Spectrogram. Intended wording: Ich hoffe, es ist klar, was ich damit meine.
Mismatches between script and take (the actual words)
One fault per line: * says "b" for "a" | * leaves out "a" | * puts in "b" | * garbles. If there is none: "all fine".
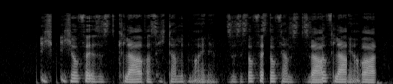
* puts in "ich"
* garbles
